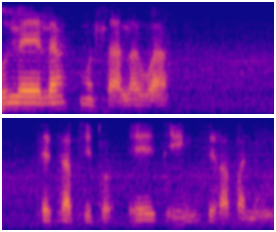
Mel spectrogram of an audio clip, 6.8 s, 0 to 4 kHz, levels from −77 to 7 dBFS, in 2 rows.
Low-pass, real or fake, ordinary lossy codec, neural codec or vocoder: 3.6 kHz; fake; AAC, 24 kbps; codec, 16 kHz in and 24 kHz out, 2.2 kbps, FireRedTTS-2 codec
